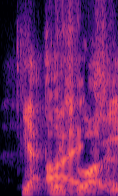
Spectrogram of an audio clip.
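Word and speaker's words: Taliese Fuaga: Another guy that I've been impressed with so far is, I don't want to butcher this first name, but Talese Fuaga. – Talese Fuaga is how you say it.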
